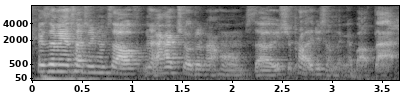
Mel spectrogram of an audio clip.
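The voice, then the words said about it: Deadpan flat delivery. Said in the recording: “Absolutely deadpan.”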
